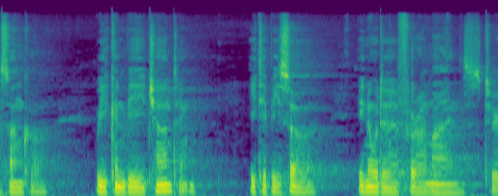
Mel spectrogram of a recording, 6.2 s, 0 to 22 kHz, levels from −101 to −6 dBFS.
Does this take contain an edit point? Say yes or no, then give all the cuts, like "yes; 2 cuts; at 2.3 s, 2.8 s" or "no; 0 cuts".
no; 0 cuts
